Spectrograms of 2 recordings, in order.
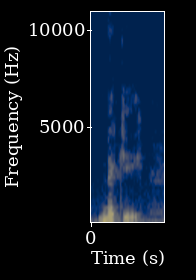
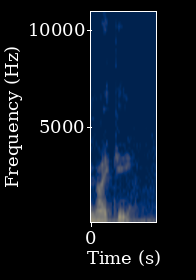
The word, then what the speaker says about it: Nike: of Nike and actually it is pronounced Nikki that is how the Greeks pronounced her name we changed it to Nike the myth goes that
